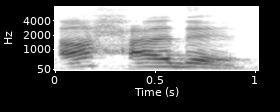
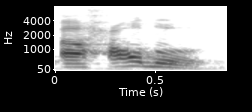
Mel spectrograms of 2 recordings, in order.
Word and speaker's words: أحد: The ending of this word is dal and we can say it like ahad, qalqala, and the light sound will pronounce like ahad. And if I can say it like ahadu, it is totally wrong.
